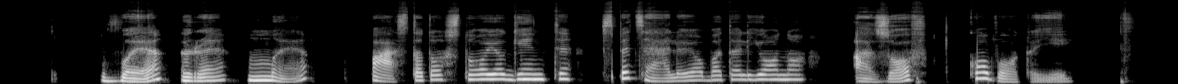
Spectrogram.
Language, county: Lithuanian, Kaunas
